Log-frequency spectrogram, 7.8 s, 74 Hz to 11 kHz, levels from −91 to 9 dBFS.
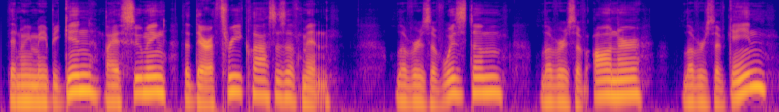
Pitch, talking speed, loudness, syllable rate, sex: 140 Hz, 160 wpm, -18 LUFS, 5.6 syllables/s, male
